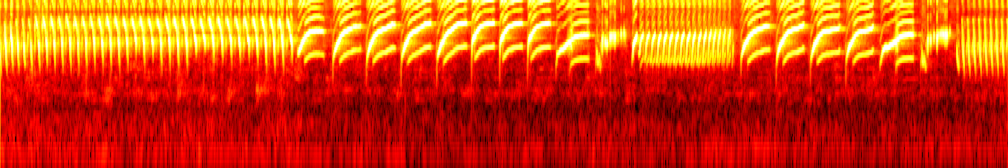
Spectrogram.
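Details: Canary song used to train lazy canaries to sing: a fast rolling trill first, then repeated loud upswept whistled notes, another rolling trill and more rising sweeps in quick succession.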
